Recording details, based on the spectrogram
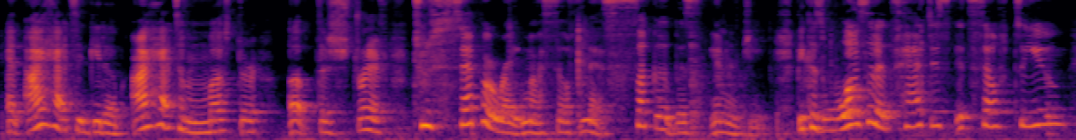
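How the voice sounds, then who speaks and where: A woman with a stuffy nose from a cold, giving an emphatic, preachy tarot reading straight to her viewers. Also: mid-range voice. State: congested from a cold, sniffling. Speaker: tarot reader.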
